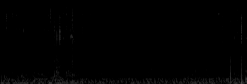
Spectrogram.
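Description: Near silence, with a few faint soft ticks about half a second in.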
